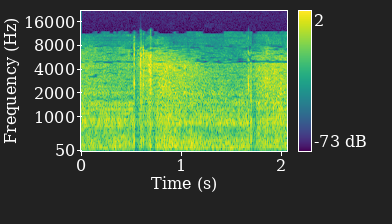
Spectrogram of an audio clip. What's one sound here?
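A car drives past on a road outdoors.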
